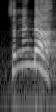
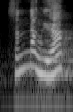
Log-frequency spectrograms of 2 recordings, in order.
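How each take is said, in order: First: Loud, high rousing call to wake them; calling out to congregation. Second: Said in the usual way. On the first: Real, not acted. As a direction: shout the question out to the whole hall. Pastor rouses sleepy congregation.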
